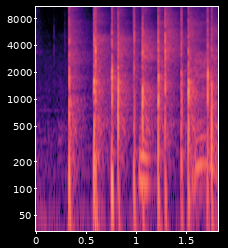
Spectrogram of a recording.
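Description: A short burst of hand clapping from just one or two people, about nine sharp, close claps in an uneven rhythm after a brief quiet moment.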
